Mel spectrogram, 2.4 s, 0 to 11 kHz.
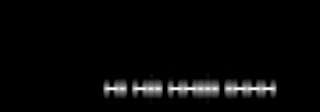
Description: Morse code, heard as a keyed tone, about 46 wpm, 700 Hz. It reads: ND7J
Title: USA Call Signs - 4 Characters - Repeated 3x - 45wpm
